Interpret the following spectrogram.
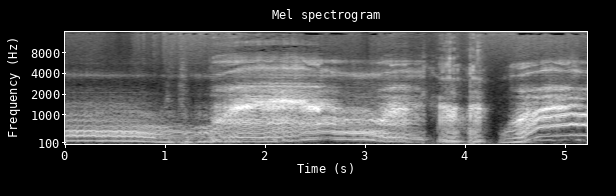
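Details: British Shorthair cat, described as angry, giving a throaty, rumbling growl that swells into a louder moaning yowl. The call dips briefly, then rises again to a drawn-out wail.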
